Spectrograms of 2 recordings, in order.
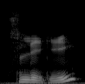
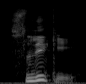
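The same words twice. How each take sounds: First: Said in the usual way. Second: Soft, coaxing call of the name; gentle prompting. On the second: Acted. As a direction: say his name gently, like a patient mentor. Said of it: "he prompted gently".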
